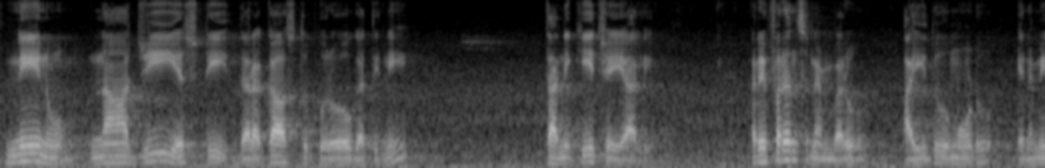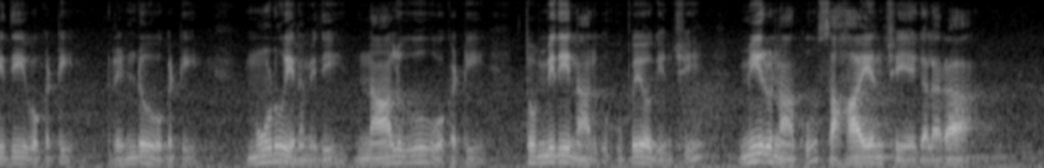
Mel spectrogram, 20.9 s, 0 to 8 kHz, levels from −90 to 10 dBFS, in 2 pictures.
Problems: none marked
